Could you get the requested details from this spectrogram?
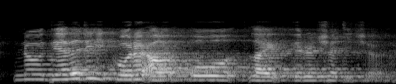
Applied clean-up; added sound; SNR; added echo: none; none; none; reverberation time 2.6 s.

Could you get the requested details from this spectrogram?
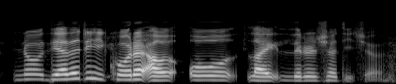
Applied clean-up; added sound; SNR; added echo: none; none; none; none.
